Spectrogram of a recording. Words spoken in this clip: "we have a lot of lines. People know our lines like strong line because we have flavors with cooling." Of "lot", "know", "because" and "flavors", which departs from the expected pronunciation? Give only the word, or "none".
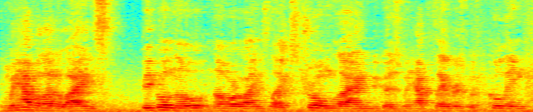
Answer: none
